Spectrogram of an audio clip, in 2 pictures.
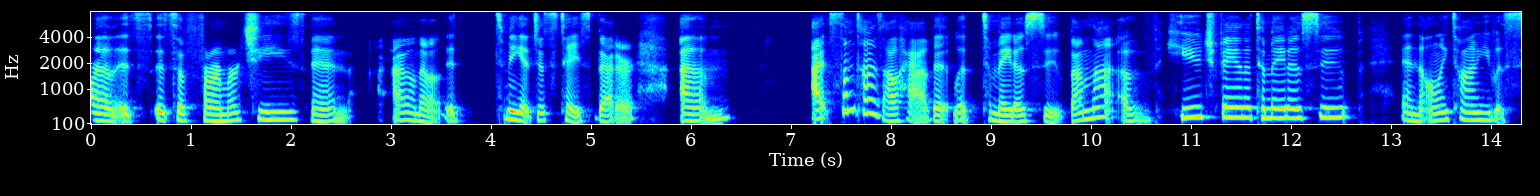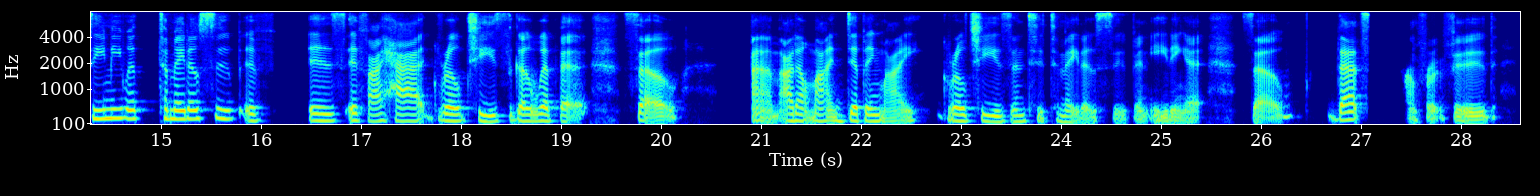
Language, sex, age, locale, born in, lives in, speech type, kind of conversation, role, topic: English, female, 55-59, en-US, United States, United States, conversation, unstructured, none, What recipes or comfort foods make you feel most nourished and cozy?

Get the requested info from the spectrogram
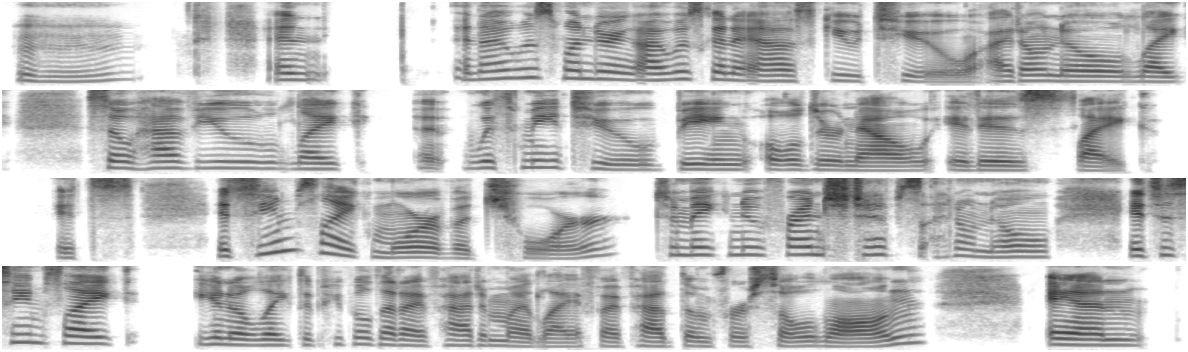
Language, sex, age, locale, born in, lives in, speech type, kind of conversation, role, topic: English, female, 45-49, en-US, United States, United States, conversation, unstructured, none, How do you maintain friendships and stay close across time and distance?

